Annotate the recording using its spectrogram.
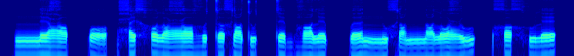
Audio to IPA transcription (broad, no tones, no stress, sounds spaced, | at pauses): nː ɛ ʕ ɑ pː ɔ | ħ ɛ x h ɔ l ɒ ʕ ɒ ɦ ʊ t ʌ x ɾ ɑ t u tː ɛ bʱ ɑ l ɛ pː ɜ nː u x ɾ ɑ nː ɑ l ɔ ʕ u | x ɒ x h u l ɛ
